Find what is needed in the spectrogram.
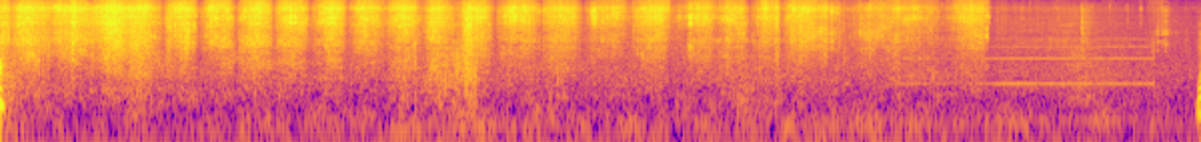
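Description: A metal detector's search coil is swept low over the forest floor, rustling and scraping through dry, snow-dusted leaves in a steady rhythm of two to three strokes a second. Near the end the rustling stops and the Garrett AT Pro detector gives a held electronic tone for about two seconds, a low note joined by a higher one. The tone is its signal for buried metal.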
